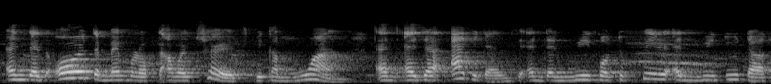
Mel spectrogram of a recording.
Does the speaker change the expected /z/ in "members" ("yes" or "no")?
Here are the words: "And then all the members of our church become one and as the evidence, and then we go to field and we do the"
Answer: yes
